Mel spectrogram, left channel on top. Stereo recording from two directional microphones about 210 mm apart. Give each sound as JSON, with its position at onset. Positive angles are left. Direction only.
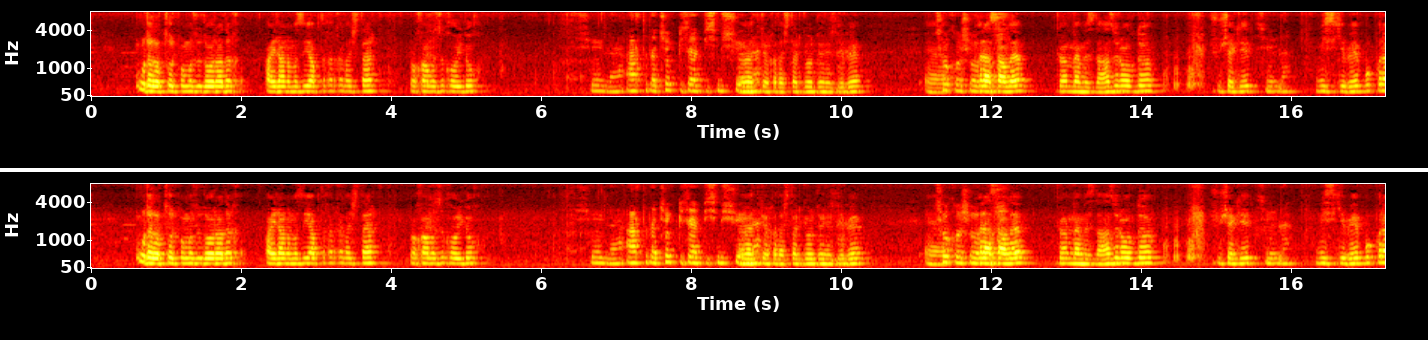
{"t": 0.6, "sound": "a woman's voice", "side_deg": 15}
{"t": 7.2, "sound": "a woman's voice", "side_deg": 15}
